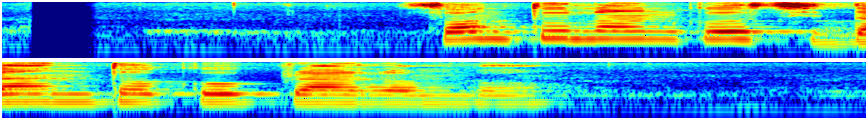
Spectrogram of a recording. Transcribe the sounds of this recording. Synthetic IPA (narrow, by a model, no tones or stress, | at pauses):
sʌnt̪ulʌnkosid̪ʱːant̪ʌkopraɾʌmbʱʌ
